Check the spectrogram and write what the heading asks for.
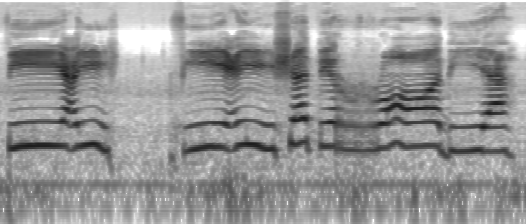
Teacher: تنوین کو ہم نے نہیں پڑھنا بلکہ تا کو ڈائریکٹ ہم نے را کے ساتھ ملانا ہے. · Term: ادغام بغیر غنہ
